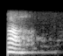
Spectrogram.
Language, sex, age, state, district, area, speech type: Sindhi, female, 30-45, Gujarat, Kutch, rural, conversation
